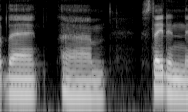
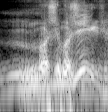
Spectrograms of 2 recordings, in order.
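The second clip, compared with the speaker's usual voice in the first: rough, booming, very loud put-on Japanese man voice; 7 semitones higher, 11 dB louder than usual. Answering the phone as a joke, expecting a call, gruffest Japanese man voice. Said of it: "in my gruffest Japanese man voice".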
